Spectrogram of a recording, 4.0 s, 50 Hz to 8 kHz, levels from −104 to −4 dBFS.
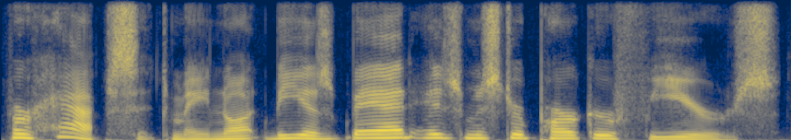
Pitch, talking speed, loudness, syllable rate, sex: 165 Hz, 165 wpm, -18 LUFS, 3.3 syllables/s, male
